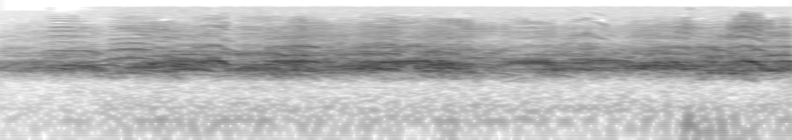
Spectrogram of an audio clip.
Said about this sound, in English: There was these like spectacular cranes. They were so loud and beautiful.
